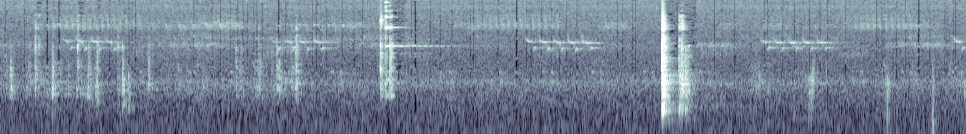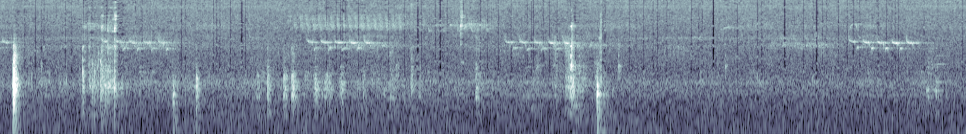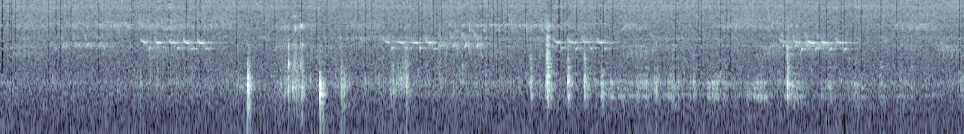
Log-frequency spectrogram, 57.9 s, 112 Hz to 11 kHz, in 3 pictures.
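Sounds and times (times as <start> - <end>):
birds chirping faintly: 0.0 - 57.9
faint high chirping: 0.1 - 12.8
hand tools clinking on metal: 7.6 - 8.6, 21.0 - 22.0.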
